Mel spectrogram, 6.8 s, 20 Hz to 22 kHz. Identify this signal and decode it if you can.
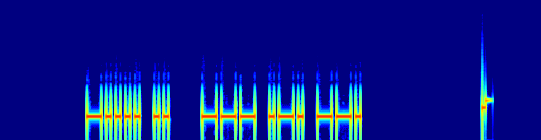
Morse code, heard as a keyed tone, about 20 wpm, 700 Hz. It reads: 6I ORG
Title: Winter Field Day Exchanges Encore 20wpm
